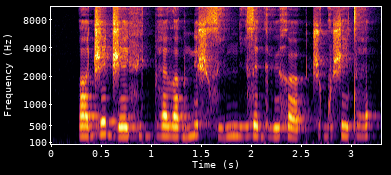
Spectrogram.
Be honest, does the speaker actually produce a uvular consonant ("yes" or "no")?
no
